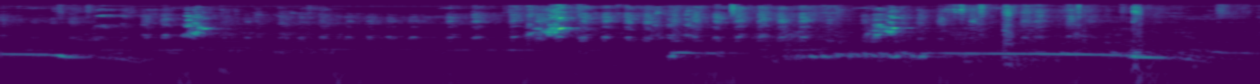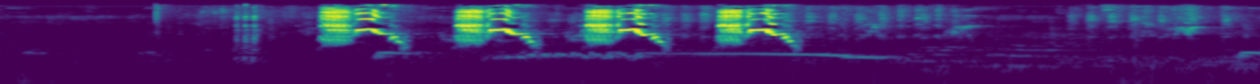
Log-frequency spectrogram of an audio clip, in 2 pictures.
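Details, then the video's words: Nias hill myna, a hill myna used as a lure recording to draw answers from other mynas; low drawn-out tones give way to four loud, harsh, evenly spaced notes near the end. "Suara Asli Burung jalak nias"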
